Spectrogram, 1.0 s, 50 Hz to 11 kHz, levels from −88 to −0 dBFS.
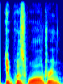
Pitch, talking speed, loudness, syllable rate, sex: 100 Hz, 190 wpm, -17 LUFS, 5.2 syllables/s, male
